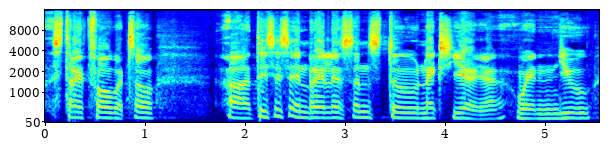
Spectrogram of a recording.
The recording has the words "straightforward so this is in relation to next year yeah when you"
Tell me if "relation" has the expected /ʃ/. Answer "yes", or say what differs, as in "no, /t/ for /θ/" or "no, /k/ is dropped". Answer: no, /s/ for /ʃ/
